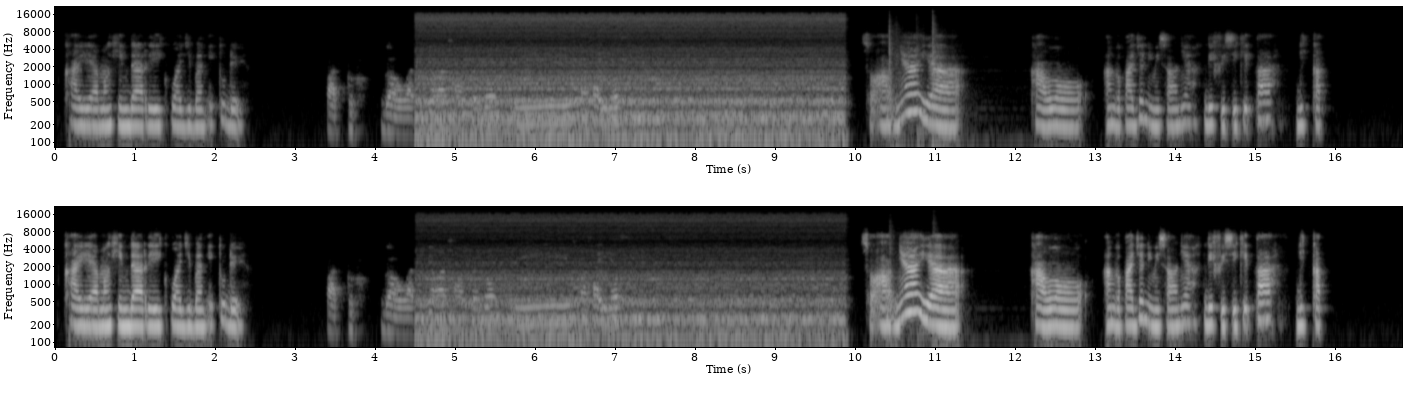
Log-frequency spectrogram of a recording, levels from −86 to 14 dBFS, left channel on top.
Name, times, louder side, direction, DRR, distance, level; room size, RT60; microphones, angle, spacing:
voice 1, 0.1-2.4 10.1-11.4 12.2-12.8 13.1-15.8, right 7 dB, 70° right, 0.3 m, -23 dB
voice 2, 3.4-7.4, equal, ahead, 0.7 m, -36 dB
sound 1, 4.5-9.9, left 3 dB, 35° left, 0.5 m, -34 dB
sound 2, 10.3-12.3, left 6 dB, 85° left, 0.5 m, -47 dB
3.3 x 2.1 x 4.0 m
head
